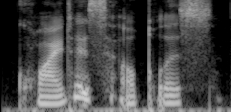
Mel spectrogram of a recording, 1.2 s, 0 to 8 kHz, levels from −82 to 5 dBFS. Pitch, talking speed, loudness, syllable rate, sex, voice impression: 180 Hz, 155 wpm, -18 LUFS, 5.3 syllables/s, female, feminine, slightly gender-neutral, very adult-like, slightly old, slightly thin, relaxed, weak, slightly dark, very soft, very muffled, slightly halting, very raspy, slightly cool, intellectual, very sincere, very calm, mature, slightly friendly, slightly reassuring, very unique, very elegant, sweet, very kind, very modest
